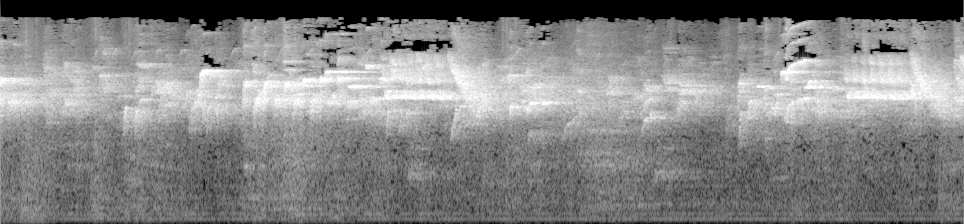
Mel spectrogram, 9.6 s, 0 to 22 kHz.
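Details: European goldfinch song recorded in 2019: quick liquid trills, chirps and rising and falling twittered phrases, with varied bright notes in fast succession and a soft steady hum beneath.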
